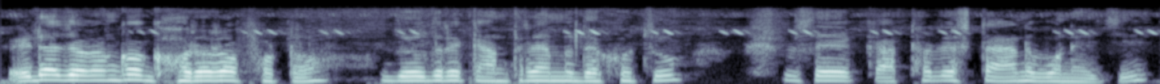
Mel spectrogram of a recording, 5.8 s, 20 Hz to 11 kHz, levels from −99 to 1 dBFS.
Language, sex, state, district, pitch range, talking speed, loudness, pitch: Odia, male, Odisha, Malkangiri, 155-180 Hz, 145 wpm, -16 LUFS, 170 Hz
